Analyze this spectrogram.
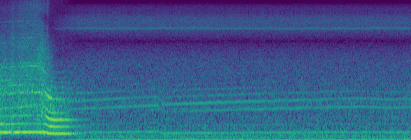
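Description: A rally car's engine drones from inside the cabin at speed.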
